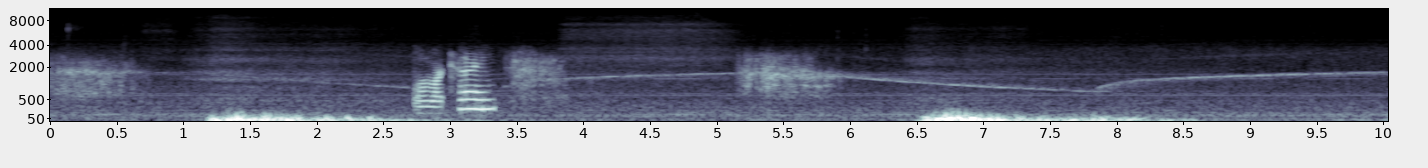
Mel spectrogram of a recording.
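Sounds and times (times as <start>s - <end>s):
breath drawn in through the nose and exhaled during a laughter exercise: 0.2s - 2.7s, 3.8s - 5.2s
speech: 2.7s - 3.7s.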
